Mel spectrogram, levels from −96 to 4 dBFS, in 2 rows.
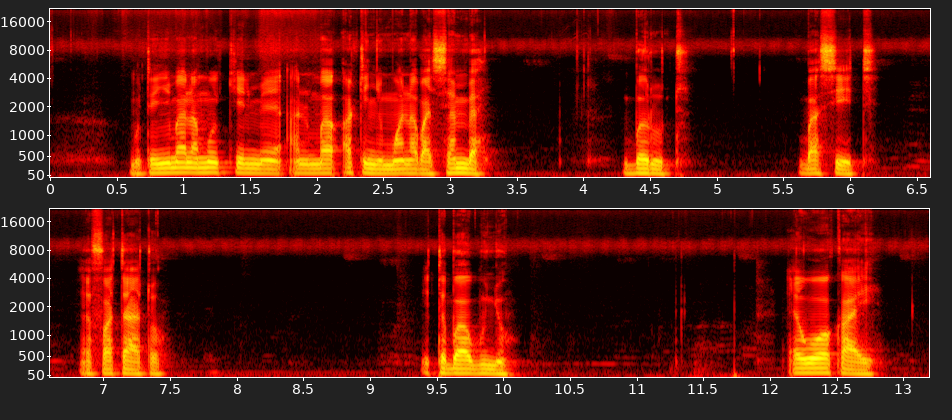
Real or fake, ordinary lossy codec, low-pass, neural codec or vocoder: real; none; none; none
